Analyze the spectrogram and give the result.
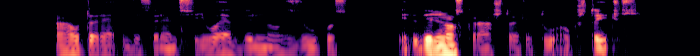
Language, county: Lithuanian, Vilnius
